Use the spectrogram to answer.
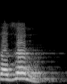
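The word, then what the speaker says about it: Cousin: ये कजन है लेकिन इसको बोला जाएगा कूजन। इसे बोला जाएगा कूजन, नॉट कजन।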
